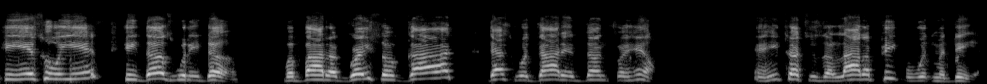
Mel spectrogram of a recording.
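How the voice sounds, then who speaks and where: A man's voice: sits high, a little slow, dry recording. A man who acts on stage, talking informally in an interview and repeating phrases emphatically for stress. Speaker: stage play cast member, actor.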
